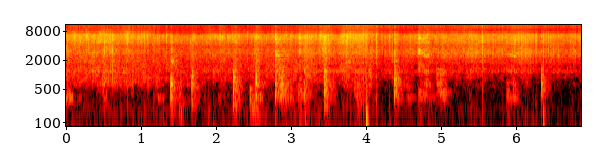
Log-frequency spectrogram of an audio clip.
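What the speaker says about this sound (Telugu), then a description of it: "Oil heat ఎక్కిందండి. ఆనియన్స్ వేసుకున్నా." Sliced onions hit hot oil and fry with a loud, steady sizzle and crackle, punctuated by several sharp stirring scrapes and pops, close up with no talking.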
